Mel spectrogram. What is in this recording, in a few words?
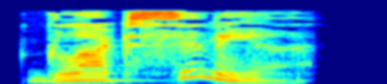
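"gloxinia", English, British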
